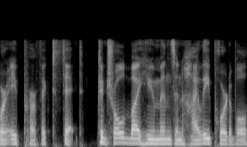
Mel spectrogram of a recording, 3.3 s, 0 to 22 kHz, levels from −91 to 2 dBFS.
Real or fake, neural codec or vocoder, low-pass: fake; codec, 24 kHz, 0.9 kbps, WavTokenizer, small release; 7.2 kHz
